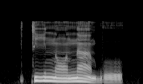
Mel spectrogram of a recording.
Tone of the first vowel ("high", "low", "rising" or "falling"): high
